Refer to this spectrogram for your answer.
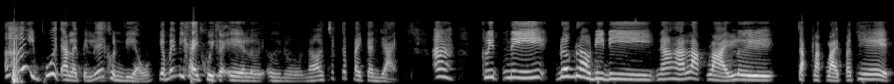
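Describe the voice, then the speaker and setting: A woman's voice: fairly high pitch, fairly bright tone. A woman hosting her own fan channel, chatting playfully to viewers and to herself in a casual solo vlog.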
